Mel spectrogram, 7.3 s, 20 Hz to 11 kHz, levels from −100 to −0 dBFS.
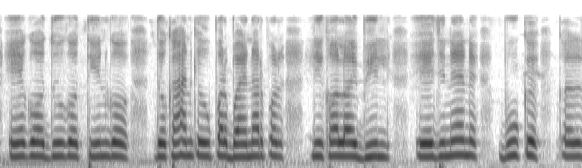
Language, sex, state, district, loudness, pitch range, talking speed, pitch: Bajjika, male, Bihar, Vaishali, -32 LUFS, 255-270 Hz, 140 wpm, 265 Hz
